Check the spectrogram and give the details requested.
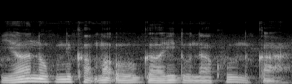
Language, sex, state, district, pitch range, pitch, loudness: Garo, male, Meghalaya, South Garo Hills, 90-115 Hz, 100 Hz, -18 LUFS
